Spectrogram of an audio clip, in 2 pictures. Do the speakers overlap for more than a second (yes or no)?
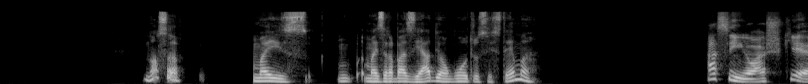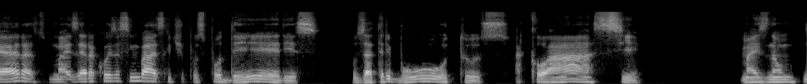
no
